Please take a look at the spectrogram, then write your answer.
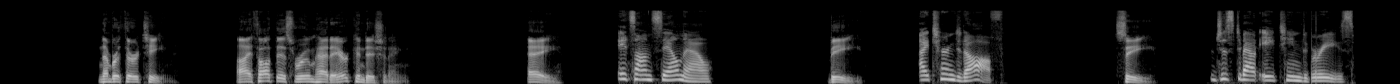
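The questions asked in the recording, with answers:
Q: I thought this room had air conditioning.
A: B: I turned it off.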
